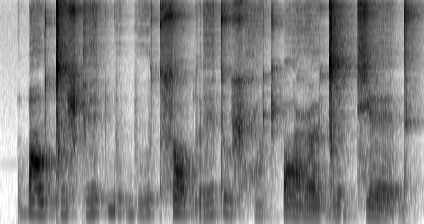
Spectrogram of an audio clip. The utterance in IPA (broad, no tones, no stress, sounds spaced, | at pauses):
ɓ ɑ w ǀ ɛ̤ ʂ k e̤ t b ṳ bʱ ṳ t s ɔ b r e̤ t ṳ ʂ ħ ɔ̤ t͡ʃʼ ɔ ʕ ø ɡ͡ǀ e d t͡ɕ e d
